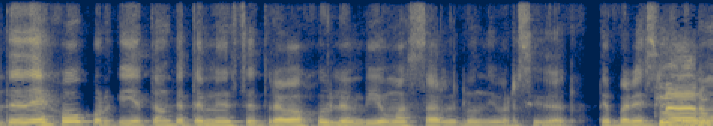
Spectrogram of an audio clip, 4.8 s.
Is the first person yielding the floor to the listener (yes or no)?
yes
